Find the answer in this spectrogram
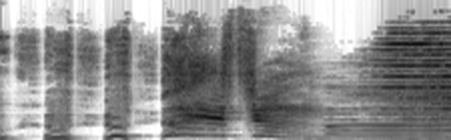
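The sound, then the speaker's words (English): A loud, exaggerated sneeze by the character Sneezy: two short gasping inhales build up before a big, drawn-out burst, followed by a steady, humming tone. “That last one must have registered on the Caltech seismograph.”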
